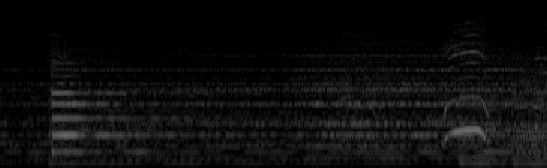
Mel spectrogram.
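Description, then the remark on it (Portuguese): Soft, sustained electronic keyboard chords play a slow, gentle worship-style progression, with a brighter swelling note near the end and no voices. “Aumenta o teclado.”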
